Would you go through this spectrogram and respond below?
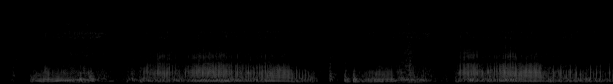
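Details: Quick, repeated snuffly snores over a steady room hiss from a sleeping baby.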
